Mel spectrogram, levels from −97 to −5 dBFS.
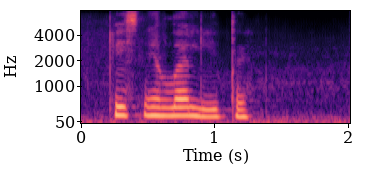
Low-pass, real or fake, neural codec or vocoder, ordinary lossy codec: none; fake; codec, 16 kHz, 4 kbps, X-Codec, HuBERT features, trained on general audio; none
